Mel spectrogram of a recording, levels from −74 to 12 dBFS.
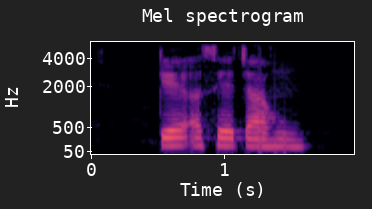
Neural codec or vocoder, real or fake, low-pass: none; real; 5.4 kHz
